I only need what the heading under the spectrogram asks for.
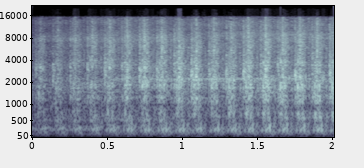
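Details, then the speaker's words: Kubota diesel microcar engine idling after rocker valve clearance set to 0.20 mm: quick even chatter, no extra clack-clack tapping, valves sound correctly adjusted. "Si elle démarre au quart de tour, c'est que vous avez fait quelque chose de bien."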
